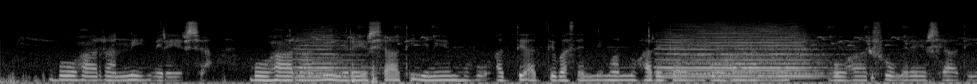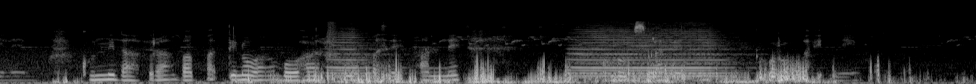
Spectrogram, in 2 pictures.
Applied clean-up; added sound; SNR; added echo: none; Train; 8 dB; none.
